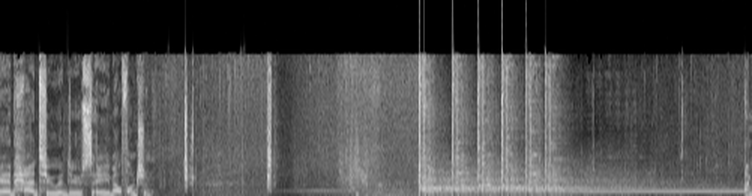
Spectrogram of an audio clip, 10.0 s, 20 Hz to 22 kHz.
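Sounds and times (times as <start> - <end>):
faint steady tone: 3.7 - 5.4, 7.7 - 10.0.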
